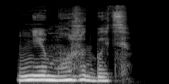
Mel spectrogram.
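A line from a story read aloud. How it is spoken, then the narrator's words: Breathless. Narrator (Russian): выдохнула я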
